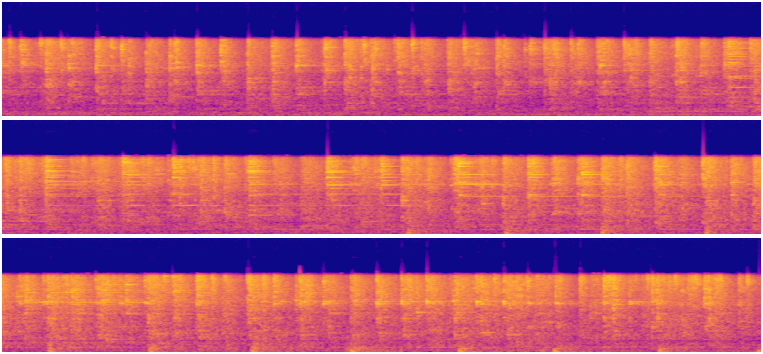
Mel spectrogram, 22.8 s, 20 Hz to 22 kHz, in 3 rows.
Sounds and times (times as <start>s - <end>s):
Percussion: 0.0s - 22.7s.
